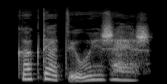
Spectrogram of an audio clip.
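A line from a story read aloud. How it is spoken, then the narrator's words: Hoarse, trembling with emotion. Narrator (Russian): Дрожащим от волнения голосом я хрипло спросила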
